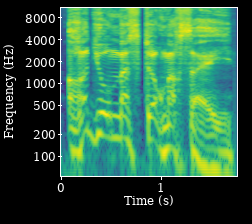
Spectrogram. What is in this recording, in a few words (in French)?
Voix off Accap medium; Radio Master Marseille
